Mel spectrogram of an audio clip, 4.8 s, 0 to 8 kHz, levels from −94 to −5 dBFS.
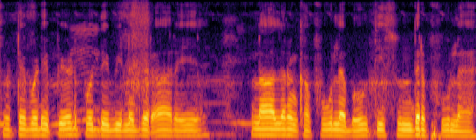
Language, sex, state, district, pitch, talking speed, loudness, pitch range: Hindi, male, Rajasthan, Bikaner, 120 Hz, 240 wpm, -19 LUFS, 115-125 Hz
